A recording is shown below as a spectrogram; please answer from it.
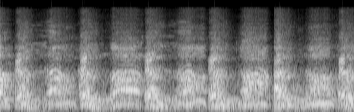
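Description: Large crowd of men chanting zikir in unison, repeating the name "Allah" in a steady rhythm of about two calls a second.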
